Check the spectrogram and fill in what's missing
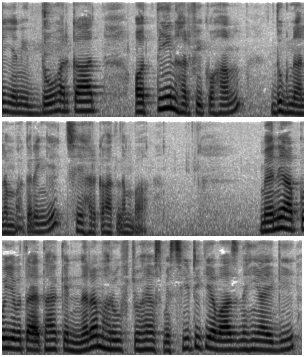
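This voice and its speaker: A woman with a Pakistani Urdu accent and a low, dark, smooth voice leads a slow Quran reading lesson. She repeats every letter patiently and draws out the long sounds.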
